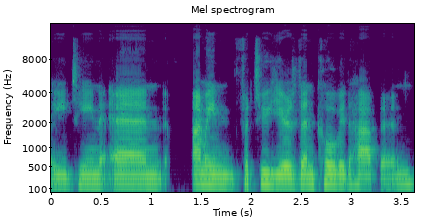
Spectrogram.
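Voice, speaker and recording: A woman speaks at a moderate pace with a French accent, her pitch fairly low. The recording is very clean, with a silent background. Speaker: singer-songwriter. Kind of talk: interview.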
